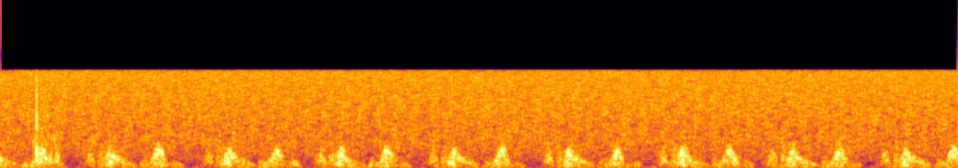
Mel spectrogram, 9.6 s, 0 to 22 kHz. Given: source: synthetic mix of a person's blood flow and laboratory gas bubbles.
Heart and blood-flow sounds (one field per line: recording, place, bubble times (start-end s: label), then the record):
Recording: Doppler ultrasound of blood flow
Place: precordium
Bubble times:
0.33-0.62 s: bubbles
From the record:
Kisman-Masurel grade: 113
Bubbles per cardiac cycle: 1 to 2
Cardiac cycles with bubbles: 1 to 10%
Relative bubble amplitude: loud (0.450 to 0.775)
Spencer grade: 1 (occasional bubble signal discernible with the cardiac motion signal, with majority of cardiac periods free of bubbles)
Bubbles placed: only in the low amplitude regions of the cardiac cycle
